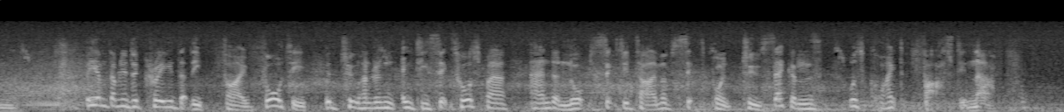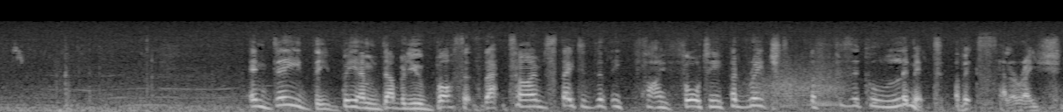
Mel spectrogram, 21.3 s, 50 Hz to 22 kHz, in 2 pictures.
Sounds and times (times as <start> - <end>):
Speech: 0.8 - 10.1, 13.2 - 21.2.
